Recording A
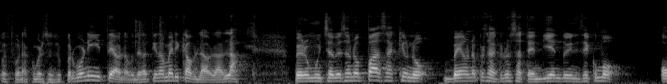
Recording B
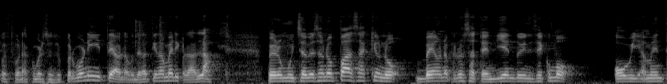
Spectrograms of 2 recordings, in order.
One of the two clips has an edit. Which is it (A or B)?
B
